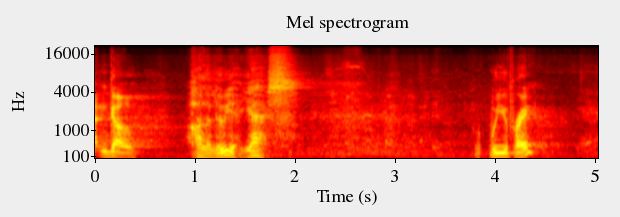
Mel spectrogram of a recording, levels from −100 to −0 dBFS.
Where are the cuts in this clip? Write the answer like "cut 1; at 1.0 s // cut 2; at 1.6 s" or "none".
none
